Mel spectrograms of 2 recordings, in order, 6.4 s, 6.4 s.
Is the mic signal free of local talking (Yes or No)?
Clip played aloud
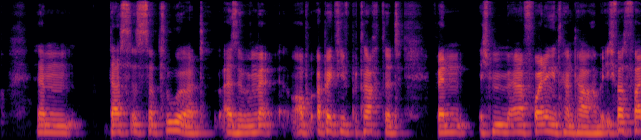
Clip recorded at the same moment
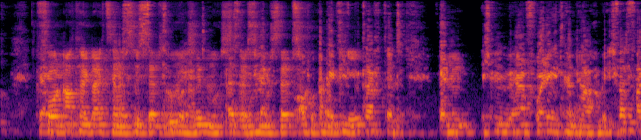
No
